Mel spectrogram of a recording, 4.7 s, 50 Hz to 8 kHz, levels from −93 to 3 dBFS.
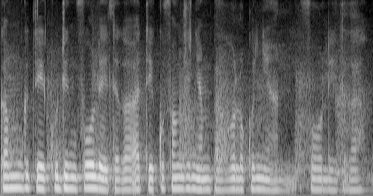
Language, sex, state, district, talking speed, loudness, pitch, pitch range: Wancho, female, Arunachal Pradesh, Longding, 155 wpm, -17 LUFS, 160 Hz, 155-175 Hz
